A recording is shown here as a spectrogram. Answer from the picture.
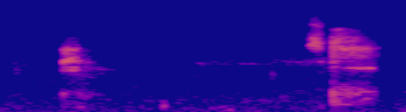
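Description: Near silence, with two faint, brief snatches of a voice: one about a third of a second in and one near the end.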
